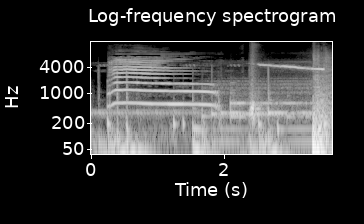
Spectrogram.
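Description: A cat meows at night, loud and close: a long wailing yowl followed by a second rising cry, with small scuffs and a thump around it and no talking.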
